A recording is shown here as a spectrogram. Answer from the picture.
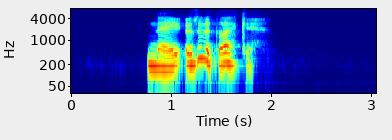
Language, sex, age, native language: Icelandic, female, 30-39, Icelandic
